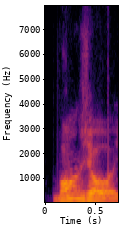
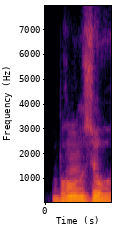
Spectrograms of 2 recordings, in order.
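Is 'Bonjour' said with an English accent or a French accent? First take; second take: English accent; French accent. First: It is said with a strong English accent. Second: It is said with a native-like French accent. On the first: The speaker calls it wrong. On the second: The speaker calls it right.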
